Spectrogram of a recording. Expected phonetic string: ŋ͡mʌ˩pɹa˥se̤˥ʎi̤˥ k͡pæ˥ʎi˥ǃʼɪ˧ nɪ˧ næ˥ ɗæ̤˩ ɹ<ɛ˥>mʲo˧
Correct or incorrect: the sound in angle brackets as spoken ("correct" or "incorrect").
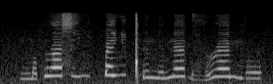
incorrect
